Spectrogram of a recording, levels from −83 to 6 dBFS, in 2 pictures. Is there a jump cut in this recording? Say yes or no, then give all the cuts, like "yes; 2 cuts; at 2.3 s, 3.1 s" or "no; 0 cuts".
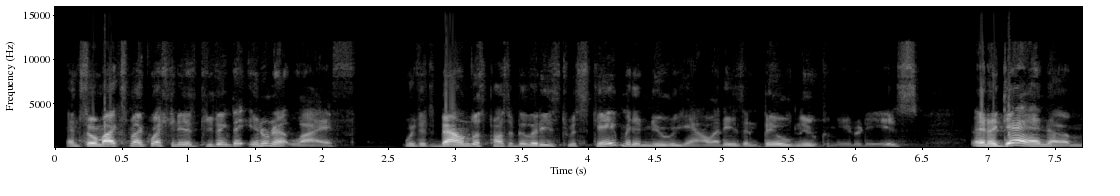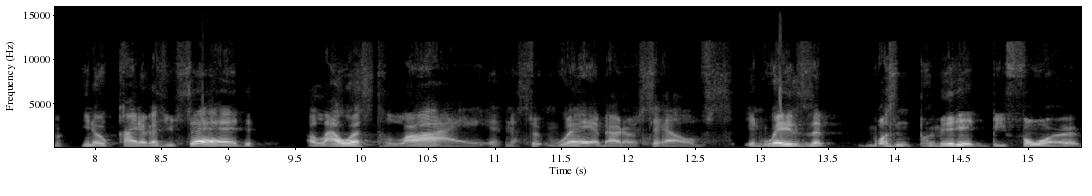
yes; 1 cut; at 7.8 s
